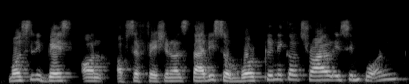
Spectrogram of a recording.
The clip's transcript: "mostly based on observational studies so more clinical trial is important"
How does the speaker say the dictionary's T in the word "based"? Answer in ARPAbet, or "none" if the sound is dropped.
T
